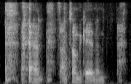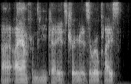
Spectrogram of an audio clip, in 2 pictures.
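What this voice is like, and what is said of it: British accent. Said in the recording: “he's from the UK ... great accent”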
